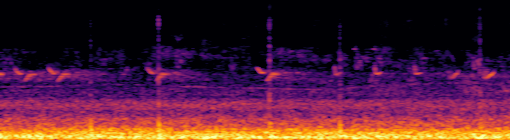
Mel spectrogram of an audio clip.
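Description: Small birds chirping: short, quick notes repeated every half second or so, over a steady low outdoor rumble, with a few faint ticks.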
